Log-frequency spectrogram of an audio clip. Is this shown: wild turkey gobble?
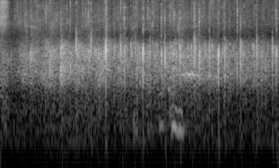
no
